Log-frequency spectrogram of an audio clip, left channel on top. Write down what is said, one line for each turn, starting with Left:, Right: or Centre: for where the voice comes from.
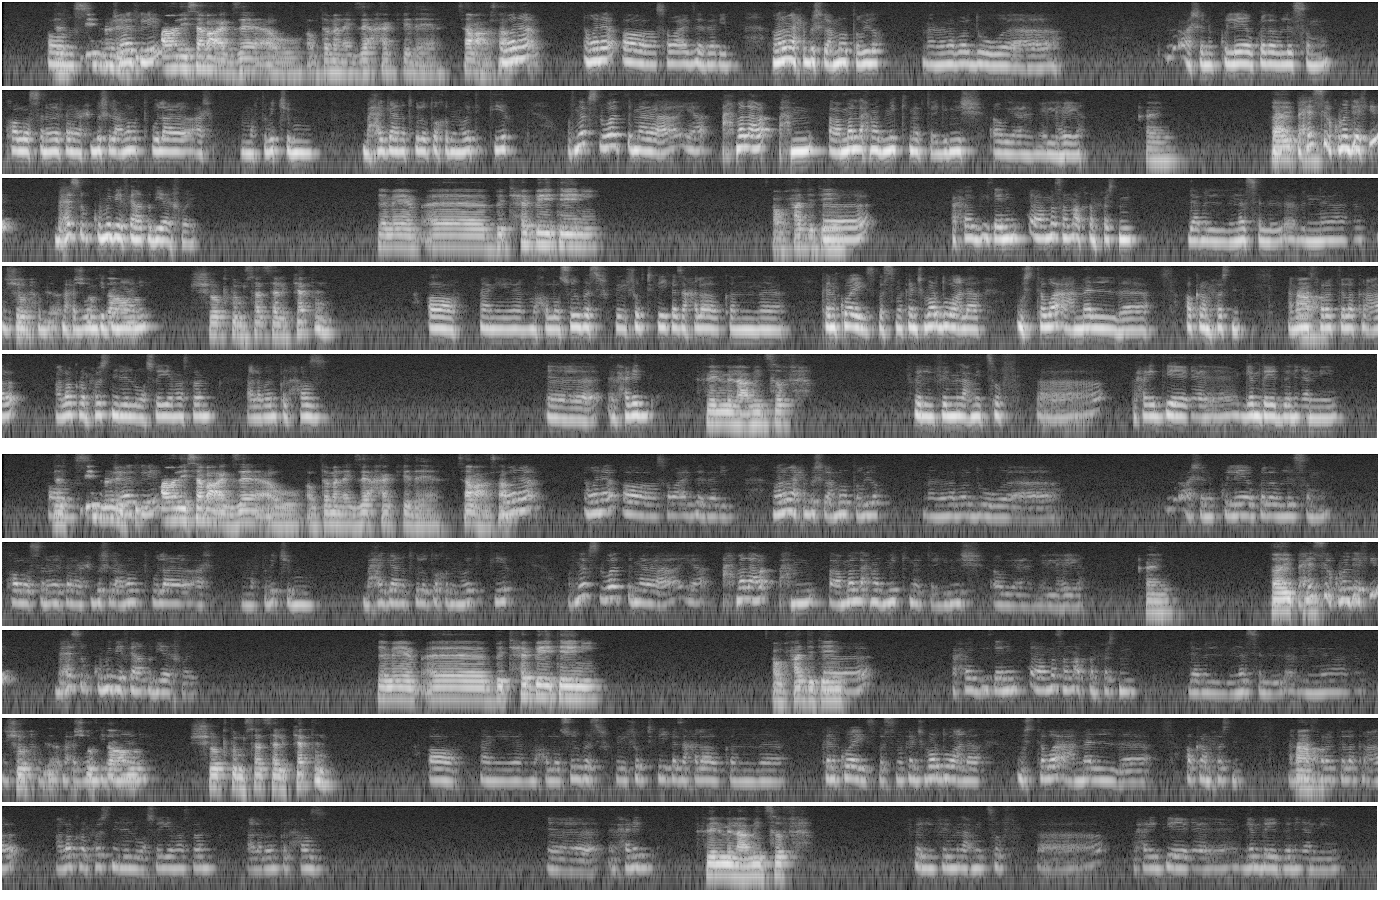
Left: خالص
Right: ده الكبير
Left: مش
Right: الكبير
Left: عارف ليه
Right: حوالي سبع اجزاء او او ثمان اجزاء حاجة كده يعني سبعة صح؟
Left: هو انا هو انا اه سبع اجزاء تقريبا هو انا ما بحبش الاعمال الطويله لان انا برضو آه عشان الكليه وكده ولسه م- مخلص ثانويه فما بحبش الاعمال الطويله عشان ما ارتبطش ب- بحاجه يعني طويله وتاخد من وقتي كتير وفي نفس الوقت ما يعني اعمال أح- اعمال احمد مكي ما بتعجبنيش قوي يعني اللي هي
Right: أيوة. طيب
Left: بح- بحس الكوميديا فيه بحس الكوميديا فيها رديئه شويه
Right: تمام أه بتحب ايه تاني او حد تاني
Left: آه، أحب إيه تاني آه مثلا أكرم حسني ده من الناس اللي بالنسبة
Right: شفت
Left: لي بحب بحبهم
Right: شفت
Left: جدا
Right: عمرو
Left: يعني
Right: شفت مسلسل الكابتن
Left: آه يعني ما خلصوش بس شف- شفت فيه كذا حلقة كان آه، كان كويس بس ما كانش برضو على مستوى أعمال آه، أكرم حسني يعني
Right: آه.
Left: أنا اتفرجت لك على على أكرم حسني للوصية مثلا على بنك الحظ آه الحاجات دي
Right: فيلم العميد صفر
Left: في الفيلم العميد صفر آه الحاجات دي آه، جامدة جدا يعني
